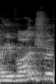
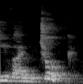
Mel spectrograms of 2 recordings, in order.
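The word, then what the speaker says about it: Ivanchuk: the the favorite now ivant truk is gonna have a tough time winning because I'm pronouncing his name wrong so you Americans know what I'm talking about right but it's actually Ian chuk okay and and chukie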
